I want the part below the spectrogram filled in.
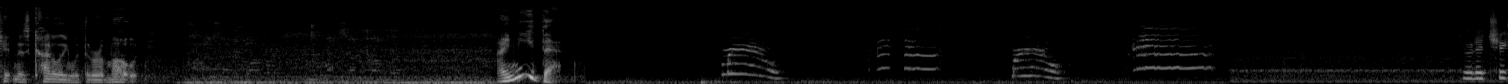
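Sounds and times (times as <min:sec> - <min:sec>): cat meowing: 0:08.7 - 0:09.5, 0:11.3 - 0:12.2.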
